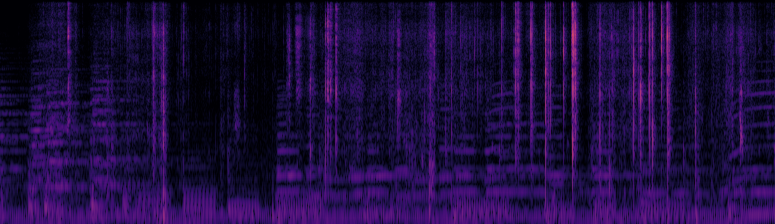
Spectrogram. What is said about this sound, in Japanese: 今プチプチを剥がしています。その中に本が入っております。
